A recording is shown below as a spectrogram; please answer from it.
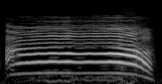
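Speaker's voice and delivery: high loud frightened shriek; yelled ah. Acted. Lady scared by Lance's face, high loud shriek. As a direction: shriek and fall over. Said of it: "The lady yelled".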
